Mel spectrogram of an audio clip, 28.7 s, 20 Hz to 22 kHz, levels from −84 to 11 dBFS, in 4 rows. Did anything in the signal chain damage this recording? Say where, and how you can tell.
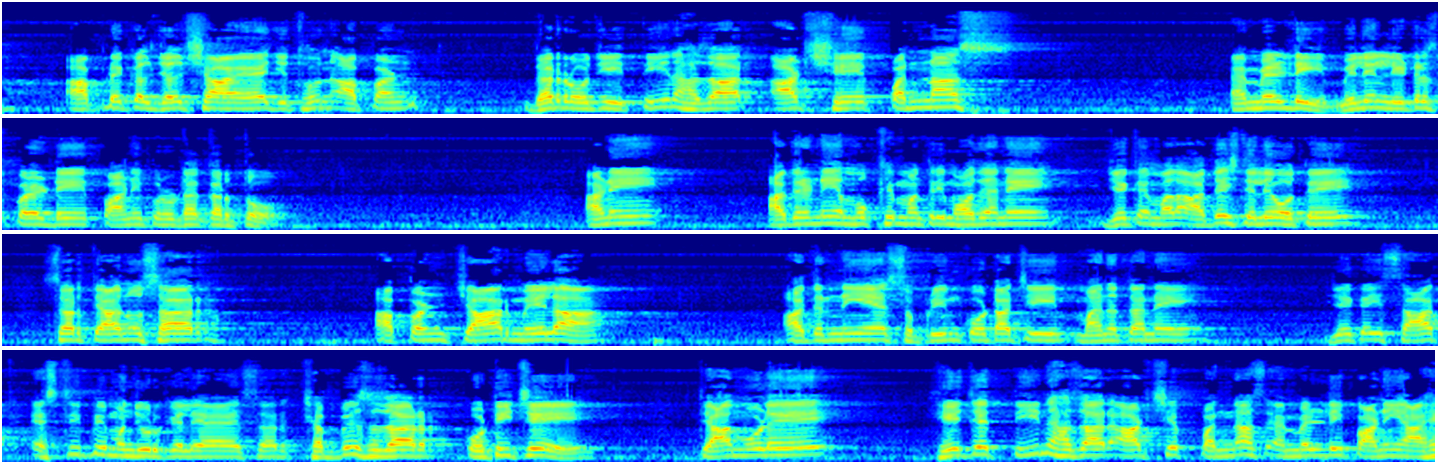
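No, nothing in the signal chain damaged this audio.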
